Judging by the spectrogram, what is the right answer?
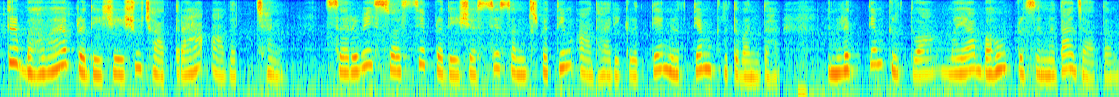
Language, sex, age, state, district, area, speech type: Sanskrit, female, 18-30, Rajasthan, Jaipur, urban, spontaneous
